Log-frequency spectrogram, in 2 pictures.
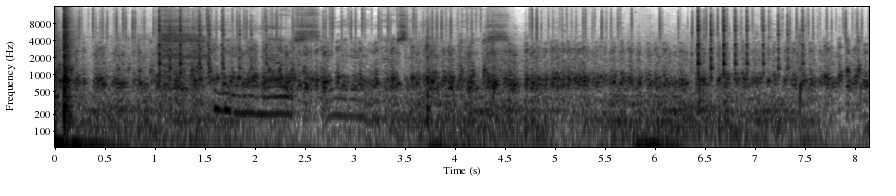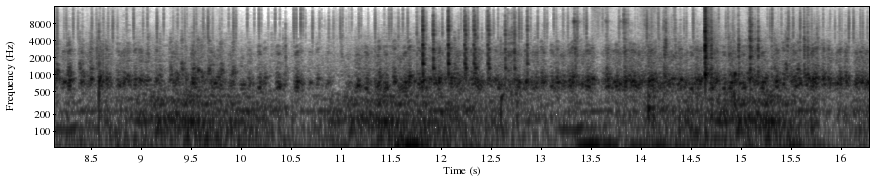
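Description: Chickens cluck.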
